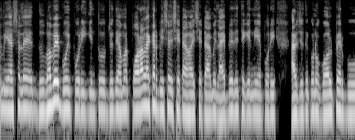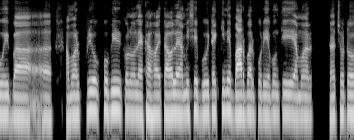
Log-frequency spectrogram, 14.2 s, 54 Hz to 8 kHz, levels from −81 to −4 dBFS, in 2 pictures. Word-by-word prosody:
আমি 160 0 0
আসলে 165 +1 -1 0.3
দুভাবেই 170 +9 +6
বই 160 0 +3
পড়ি। 150 -1 0
কিন্তু 145 +1 -4 0.2
যদি 150 +1 -1
আমার 160 0 -1
পড়ালেখার 165 +3 +5
বিষয় 155 +1 +1
সেটা 150 -1 0
হয় 140 0 +1
সেটা 145 -2 -2
আমি 140 +1 -2
লাইব্রেরি 145 +5 0
থেকে 145 -1 -1
নিয়ে 140 -1 -1
পড়ি। 135 0 -1 0.4
আর 130 - +6
যদি 140 +1 -2
কোন 145 0 0 0.2
গল্পের 140 +2 +2
বই 135 0 +1
বা, 130 -1 +3 0.5
আ - - 0 0.4
আমার 130 +2 0 0.2
প্রিয় 155 +1 +1 0.2
কবির 155 +1 +2
কোন 140 0 -2 0.2
লেখা 135 +1 +1
হয়। 135 0 0
তাহলে 135 +1 +3
আমি 140 +1 -1
সেই 145 -1 0
বইটা 140 +1 0
কিনে 150 0 0
বারবার 135 0 +4
পড়ি, 135 -1 -3
এবং 135 +1 -4
কি 140 0 -2 0.2
আমার 130 0 -2 0.5
আ - - -1
ছোট 140 -1 -4
145 Hz, 180 wpm, -20 LUFS, 135-155 Hz, 0.5 s, দুভাবেই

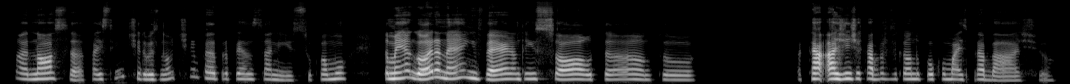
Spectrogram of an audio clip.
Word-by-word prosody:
Ah, 255 -3 -5
nossa, 250 -3 0
faz 235 0 -7
sentido, 265 -3 -11
mas 230 0 -1
eu - - -8
não 250 +4 -9
tinha 350 +3 -21
parado 275 -4 -5
pra 255 - -13
pensar 245 -1 -8
nisso, 200 -1 -11
como 240 +4 -4 0.4
também 265 +2 +5
agora, 275 +2 +6
né, 275 +1 +1
inverno, 250 -3 +2
tem 255 0 -4
sol 235 -2 +1
tanto. 225 -2 -7 1.0
Aca 255 +3 +5
a 255 0 +10
gente 260 +1 +2
acaba 255 -1 -3
ficando 245 0 -5
um - - -16
pouco 235 0 -7
mais 235 -2 -5
para 230 +1 -5
baixo. 195 -1 -11
245 Hz, 170 wpm, -21 LUFS, 230-255 Hz, 1.0 s, a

